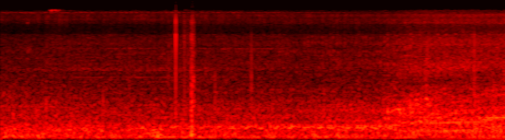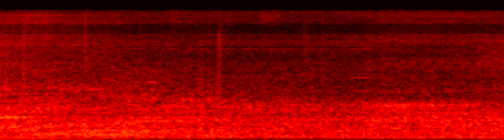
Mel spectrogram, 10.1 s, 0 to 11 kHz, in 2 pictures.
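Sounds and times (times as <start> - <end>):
street traffic rumble: 0.0 - 10.0
vehicle engine hum: 0.0 - 10.0.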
